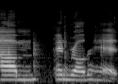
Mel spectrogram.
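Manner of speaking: ordinary delivery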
